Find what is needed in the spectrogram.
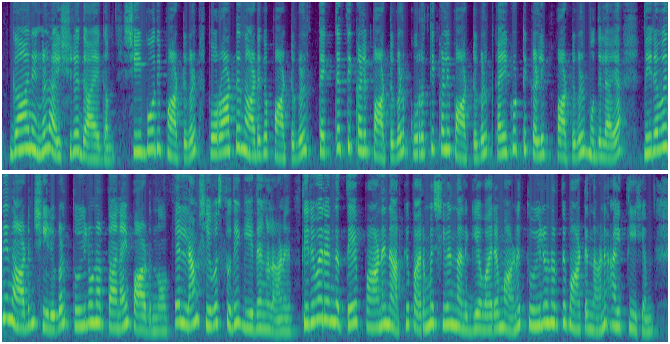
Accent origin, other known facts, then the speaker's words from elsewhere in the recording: Vavannur, Kerala, India; ഞാൻ ജനിച്ചു വളർന്ന പാലക്കാട് ജില്ലയുടെ ഏറ്റവും പടിഞ്ഞാറുള്ള കൂറ്റനാട്ടെ വാവന്നൂർ ഗ്രാമത്തിനും അഭിമാന നിമിഷം.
